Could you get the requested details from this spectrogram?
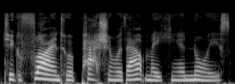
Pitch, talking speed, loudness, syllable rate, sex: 205 Hz, 255 wpm, -19 LUFS, 6.9 syllables/s, female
